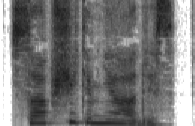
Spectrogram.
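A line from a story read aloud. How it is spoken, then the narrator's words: Almost timid request. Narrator (Russian): почти робко попросила Тиршенройт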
